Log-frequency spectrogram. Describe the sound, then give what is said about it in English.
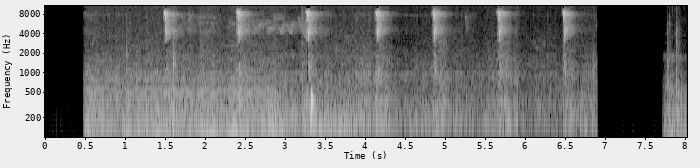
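A chipmunk's alarm call, the classic noise it makes when scared or yelling at someone coming too close: seven sharp, high-pitched chips repeated at a steady, slightly slow rhythm over a soft background hiss, each one short and piercing. “This one is the classic chipmunk noise that I do know that it tends to do if it's scared or trying to yell at someone who's coming too close.”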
